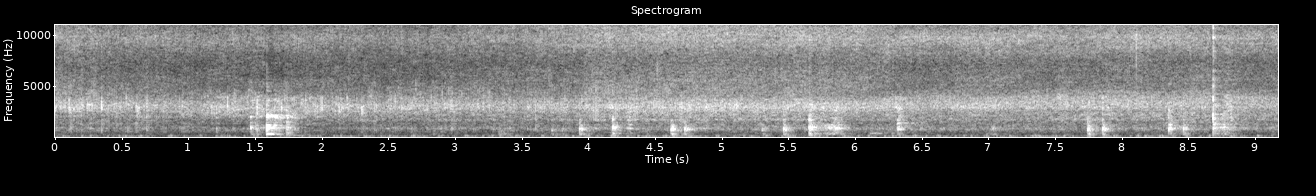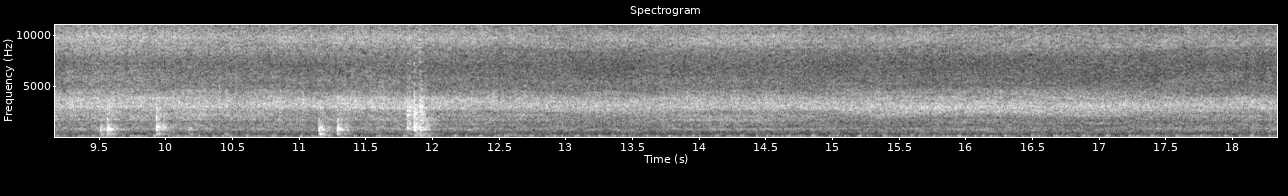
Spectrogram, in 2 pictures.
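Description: Onions frying in a pan, a steady sizzling hiss running throughout with intermittent scraping clicks from stirring, close and moderately loud, no voices.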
